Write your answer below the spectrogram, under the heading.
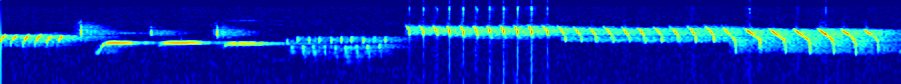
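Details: Canary lesson song for training young canaries, short repeated chips and whistles followed by an intense, very fast rolling trill lasting over two seconds, high and bright throughout.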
